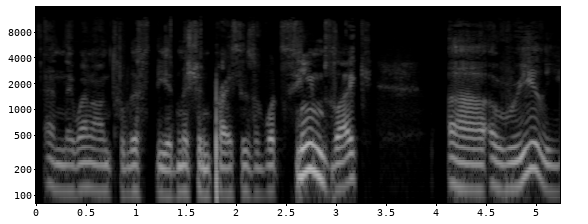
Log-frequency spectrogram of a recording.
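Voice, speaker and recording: Over a quiet background, a man speaks at medium pitch and a moderate pace, his tone dark and mellow, with ordinary pitch variation. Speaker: caller. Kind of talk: casual chat. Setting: phone call.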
